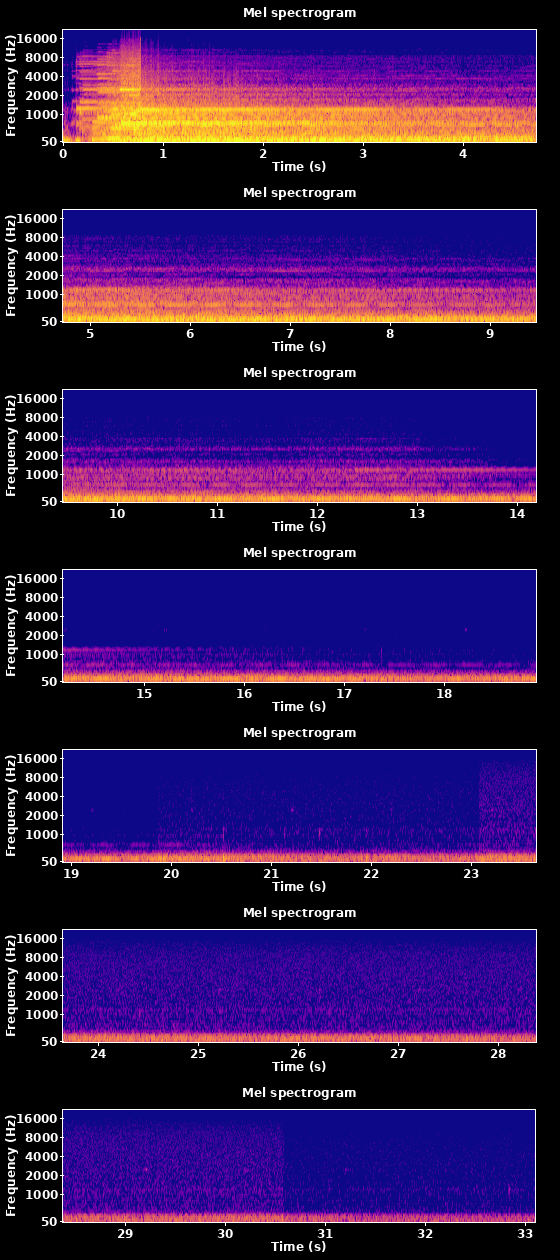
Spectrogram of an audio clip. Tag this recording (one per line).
frighten
horrorstinger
